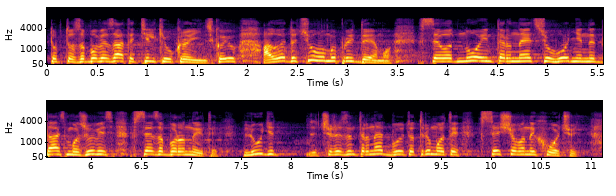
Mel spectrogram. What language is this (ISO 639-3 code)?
ukr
